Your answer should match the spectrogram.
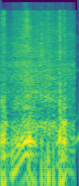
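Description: Porsche twin-turbo flat-six engine revving, a brief rising and falling throaty growl with rumbling pulses, close and loud, cutting off abruptly.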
